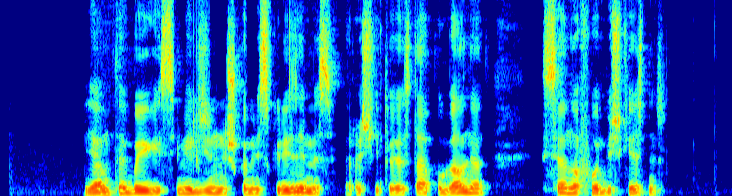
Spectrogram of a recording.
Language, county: Lithuanian, Telšiai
